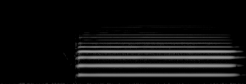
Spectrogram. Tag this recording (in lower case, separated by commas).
musical instrument, music, woodwind instrument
